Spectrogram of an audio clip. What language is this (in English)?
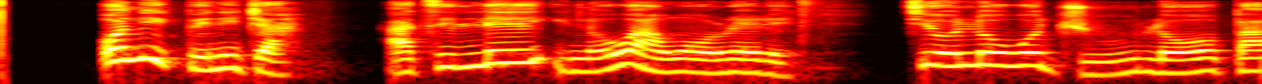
Yoruba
